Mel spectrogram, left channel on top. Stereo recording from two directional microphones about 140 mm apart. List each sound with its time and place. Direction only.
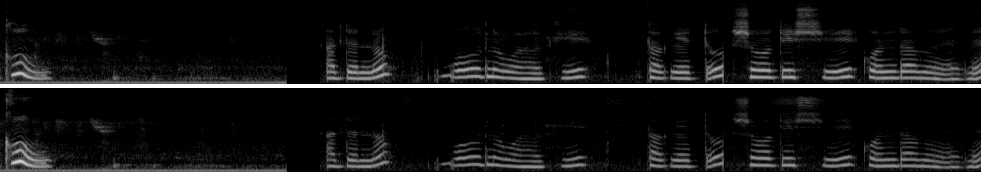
0.0 s dog: 40° right (ahead or behind)
3.2 s a child's voice: 35° left (ahead or behind); by 9.2 s 10° left (ahead or behind)
9.2 s babbling: centre (ahead or behind)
